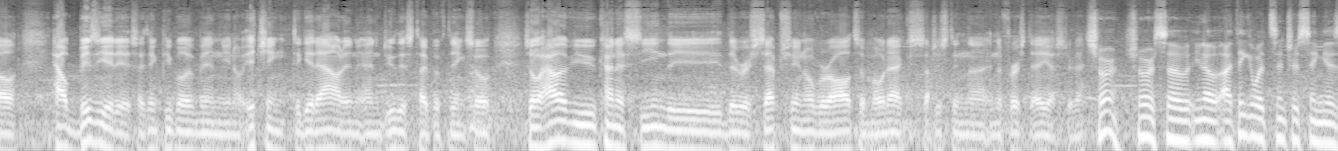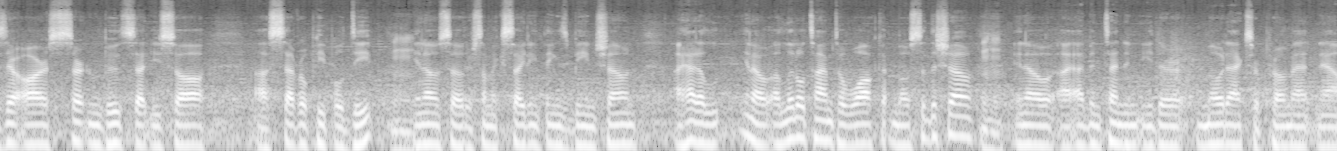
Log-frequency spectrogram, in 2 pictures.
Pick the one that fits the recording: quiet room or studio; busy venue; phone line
busy venue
